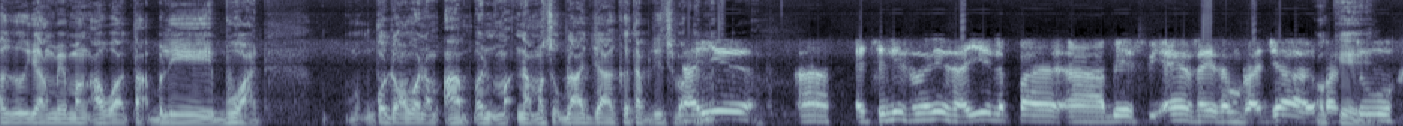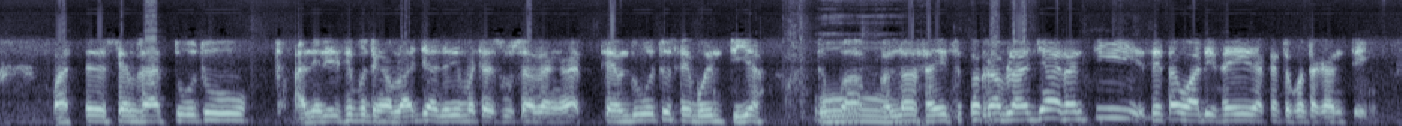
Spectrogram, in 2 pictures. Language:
Malay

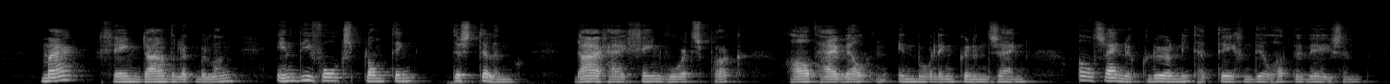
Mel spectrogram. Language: Dutch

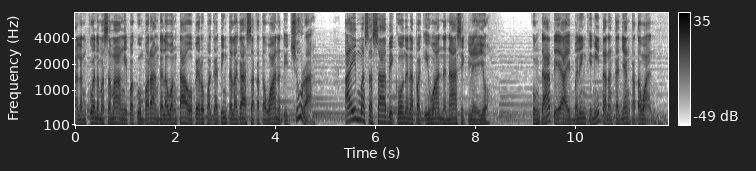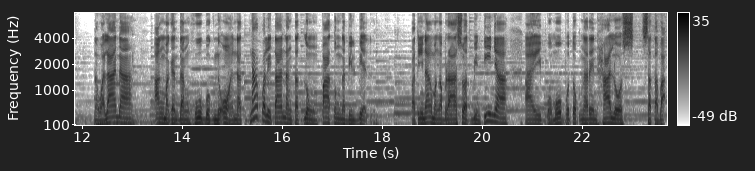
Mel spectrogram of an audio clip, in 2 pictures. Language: Filipino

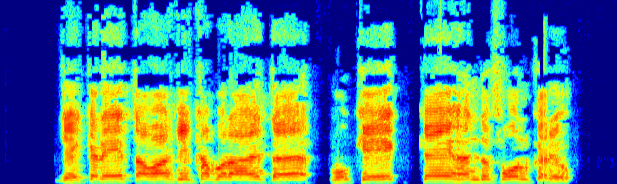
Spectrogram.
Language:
Sindhi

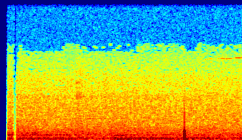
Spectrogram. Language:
Mongolian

